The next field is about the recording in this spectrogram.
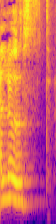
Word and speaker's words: Lust: I mean, I'm Swedish. I was born in Stockholm, and I would say Erika Lust.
